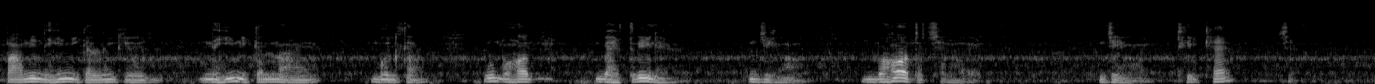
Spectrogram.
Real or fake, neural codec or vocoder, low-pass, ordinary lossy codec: fake; codec, 16 kHz, 16 kbps, FunCodec, trained on LibriTTS, 50 frames a second; none; none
